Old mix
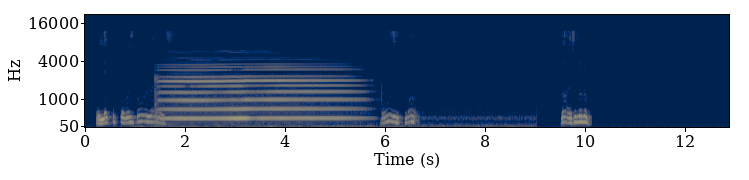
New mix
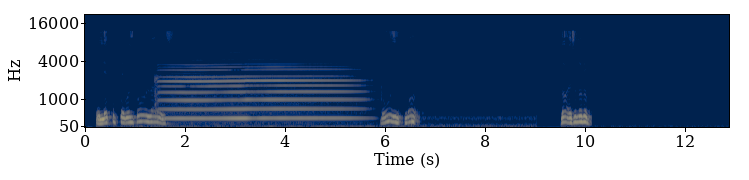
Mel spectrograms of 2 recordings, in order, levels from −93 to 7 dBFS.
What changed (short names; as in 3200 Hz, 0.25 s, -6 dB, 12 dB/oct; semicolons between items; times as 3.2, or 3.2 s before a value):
background -9.0 dB; master: add bell 6200 Hz -5 dB 1.7 oct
